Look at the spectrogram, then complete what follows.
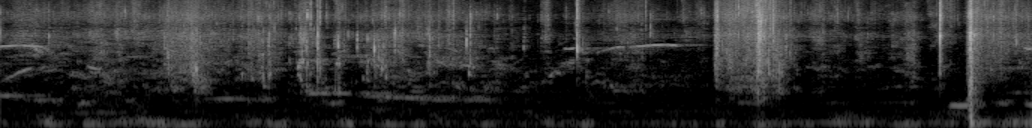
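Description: Water dripping and splashing in irregular small bursts from a bamboo-framed push net being handled in shallow river water, with a sharp click near the end.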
